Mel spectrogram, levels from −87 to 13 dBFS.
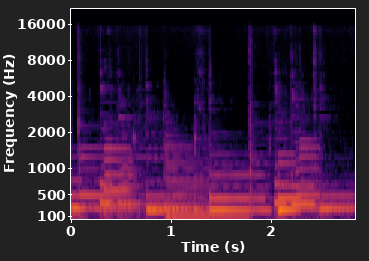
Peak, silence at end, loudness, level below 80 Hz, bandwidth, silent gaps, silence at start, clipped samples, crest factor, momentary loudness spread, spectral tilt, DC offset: -12 dBFS; 0 s; -28 LUFS; -60 dBFS; 16 kHz; none; 0 s; under 0.1%; 16 dB; 7 LU; -8 dB/octave; under 0.1%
